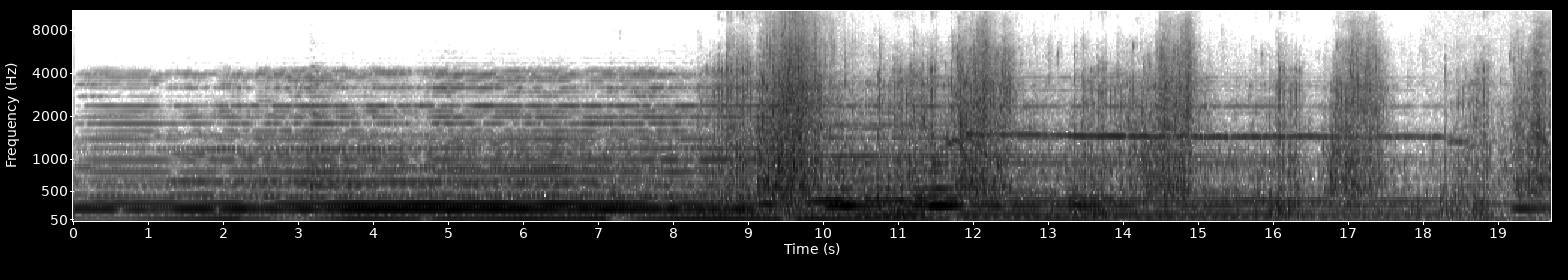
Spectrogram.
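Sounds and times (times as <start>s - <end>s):
sustained low humming drone: 0.0s - 19.7s
oars dipping and splashing through river water at night: 8.3s - 19.7s.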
